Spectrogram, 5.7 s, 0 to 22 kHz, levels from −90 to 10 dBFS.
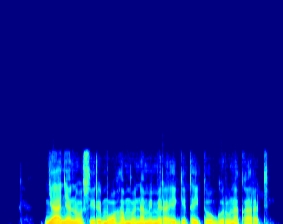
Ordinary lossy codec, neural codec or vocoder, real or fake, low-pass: AAC, 96 kbps; codec, 16 kHz, 4.8 kbps, FACodec; fake; 7.2 kHz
